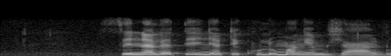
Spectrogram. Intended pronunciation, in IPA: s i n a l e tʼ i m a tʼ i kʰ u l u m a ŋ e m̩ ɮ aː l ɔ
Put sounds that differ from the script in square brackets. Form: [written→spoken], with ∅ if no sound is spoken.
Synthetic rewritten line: s i n a l e tʼ i [m→ɲ] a tʼ i kʰ u l u m a ŋ e m̩ ɮ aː l ɔ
